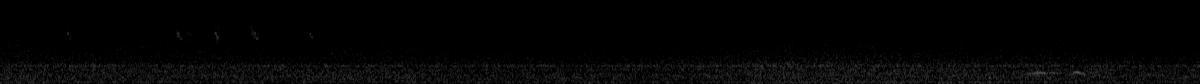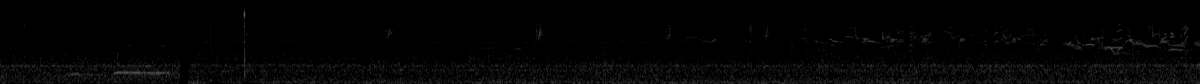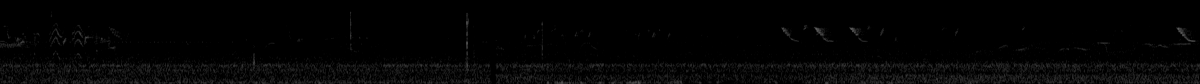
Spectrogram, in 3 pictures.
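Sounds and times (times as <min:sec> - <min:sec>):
small birds twittering: 0:15.6 - 0:36.0.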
